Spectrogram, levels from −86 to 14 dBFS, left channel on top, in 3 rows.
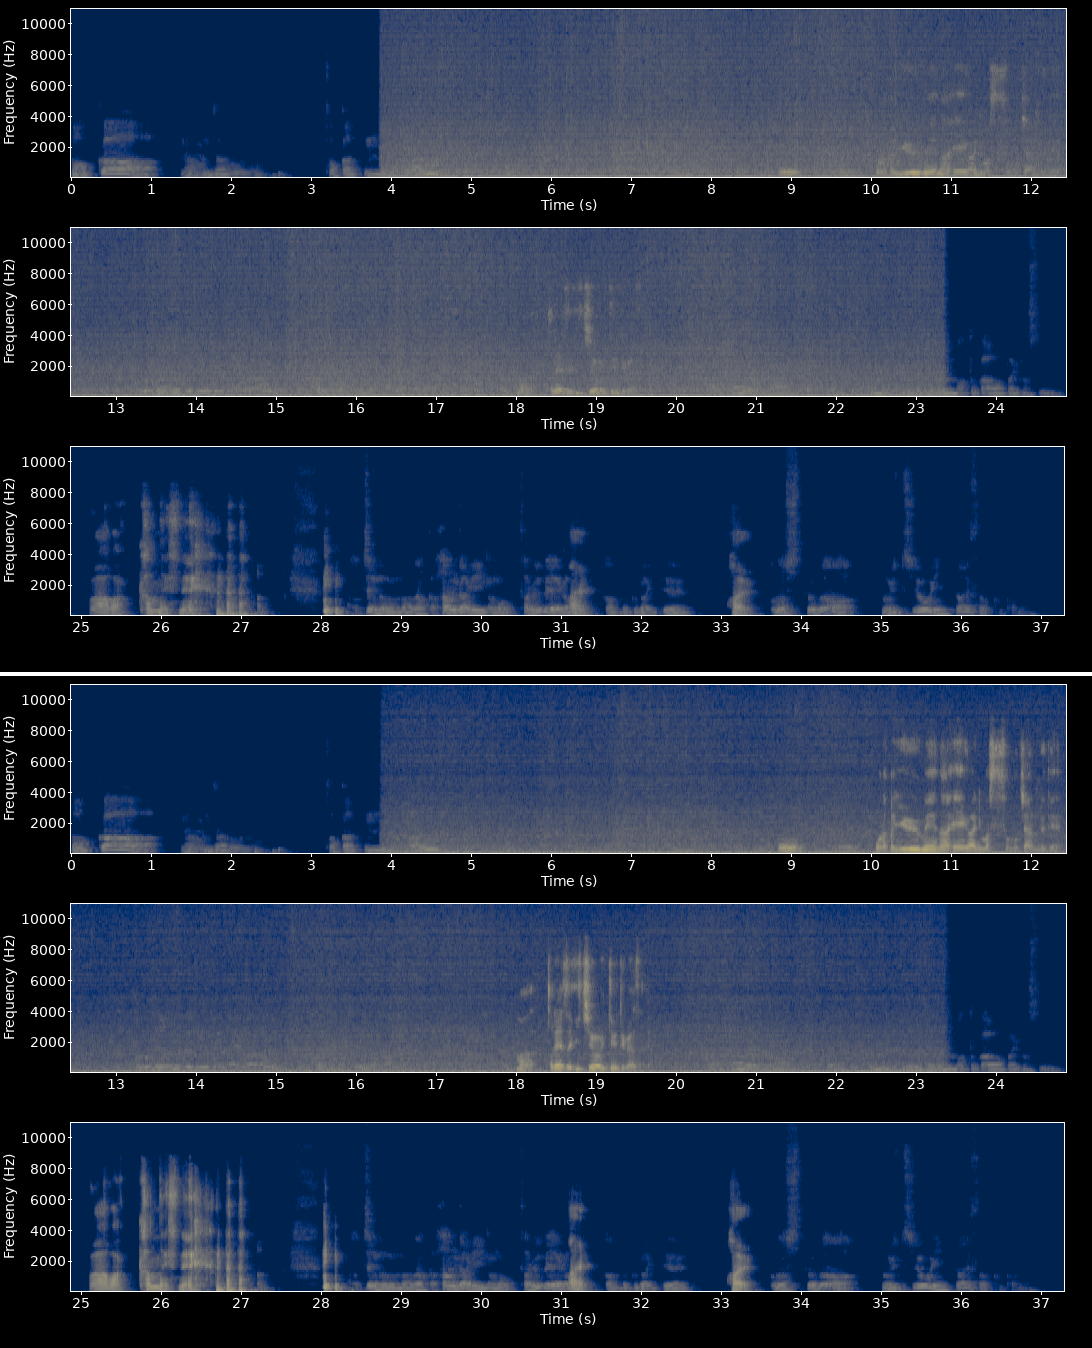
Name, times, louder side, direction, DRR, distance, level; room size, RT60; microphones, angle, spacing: voice 1, 0.0-1.1 1.4-2.4 3.2-5.2 5.7-6.6 7.5-8.8 9.6-9.9 13.2-18.4 20.4-24.8 26.7-26.9 27.2-27.3 27.6-28.0 28.5-31.2 31.6-32.6 33.6-34.7 35.0-36.3, left 1 dB, 25° left, 0.6 m, -43 dB
sound 1, 3.8-23.4, left 3 dB, 65° left, 0.4 m, -34 dB
voice 2, 8.8-9.2 10.1-12.4 18.0-19.7 25.1-27.1 28.0-28.1 31.1-31.3 33.1-33.4, right 6 dB, 85° right, 0.4 m, -27 dB
2.6 x 2.5 x 2.3 m
head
